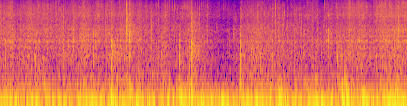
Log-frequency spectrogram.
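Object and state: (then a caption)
Plastic bubble wrap being crinkled and popped. Fingertips press, crinkle and pop clear plastic bubble wrap with large air bubbles. A quiet, steady crackling sizzle runs throughout, broken by a few sharp, short snaps where bubbles burst, over a low rumble.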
